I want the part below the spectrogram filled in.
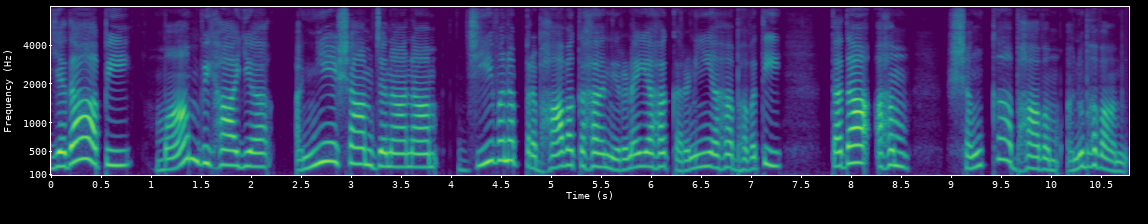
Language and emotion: Sanskrit, fearful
